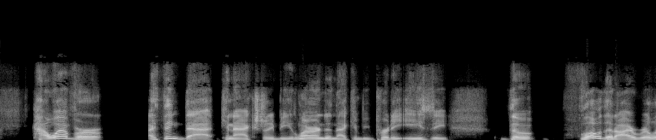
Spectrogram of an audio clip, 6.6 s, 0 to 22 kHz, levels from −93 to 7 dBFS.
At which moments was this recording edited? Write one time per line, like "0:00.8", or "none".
none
